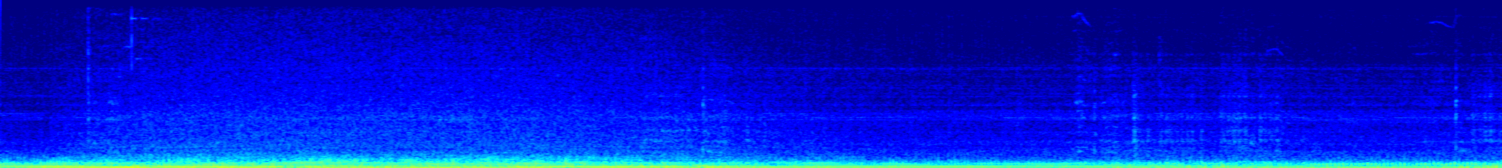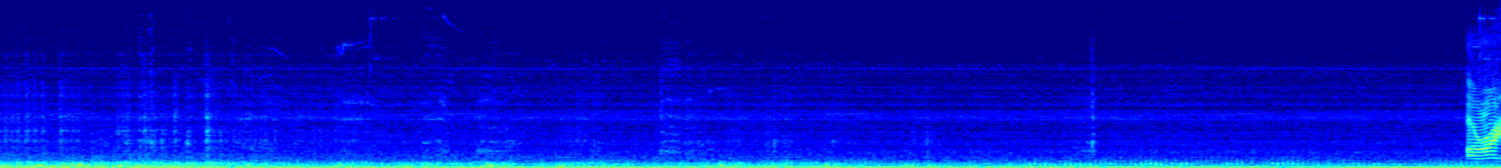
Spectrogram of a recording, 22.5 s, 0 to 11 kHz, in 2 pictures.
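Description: Aircraft engine in Microsoft Flight Simulator 2020 while the plane taxis into position: a low, steady droning rumble, loudest at first, then holding at an even level for the rest of the stretch.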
